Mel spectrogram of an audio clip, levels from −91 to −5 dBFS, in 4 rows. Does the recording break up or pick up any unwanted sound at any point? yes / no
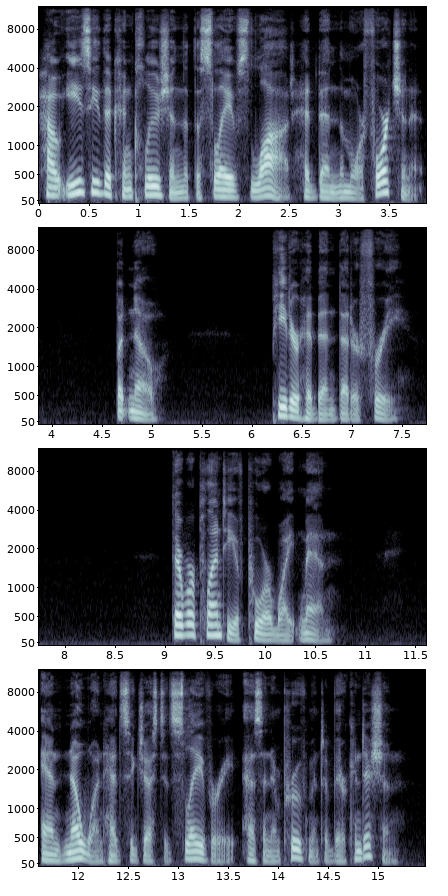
no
